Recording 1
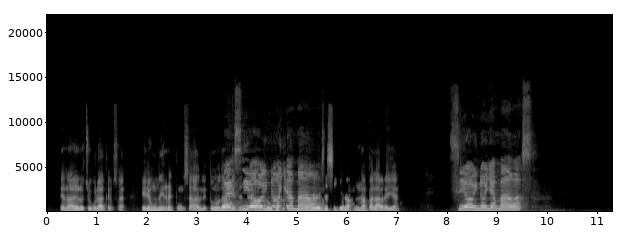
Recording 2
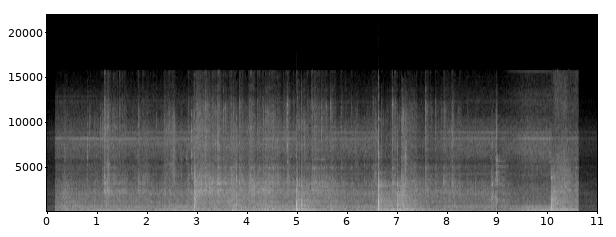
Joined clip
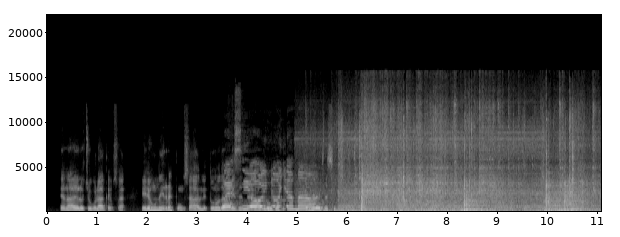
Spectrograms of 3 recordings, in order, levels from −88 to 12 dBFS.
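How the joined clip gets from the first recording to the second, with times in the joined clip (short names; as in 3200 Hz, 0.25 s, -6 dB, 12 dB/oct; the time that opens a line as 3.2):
recording 1
4.94 add recording 2 from 1.59 s 0.87 s -10.5 dB
5.81 switch to recording 2 from 2.46 s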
